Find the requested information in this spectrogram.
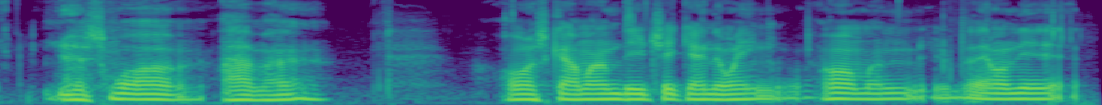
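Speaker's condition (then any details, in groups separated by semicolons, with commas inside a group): Cerebral palsy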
